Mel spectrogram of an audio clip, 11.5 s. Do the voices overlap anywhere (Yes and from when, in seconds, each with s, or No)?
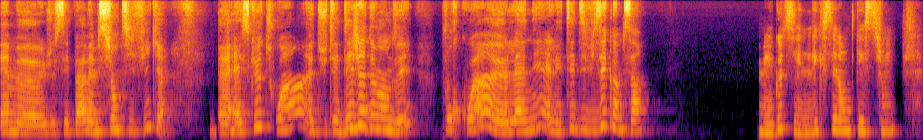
No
